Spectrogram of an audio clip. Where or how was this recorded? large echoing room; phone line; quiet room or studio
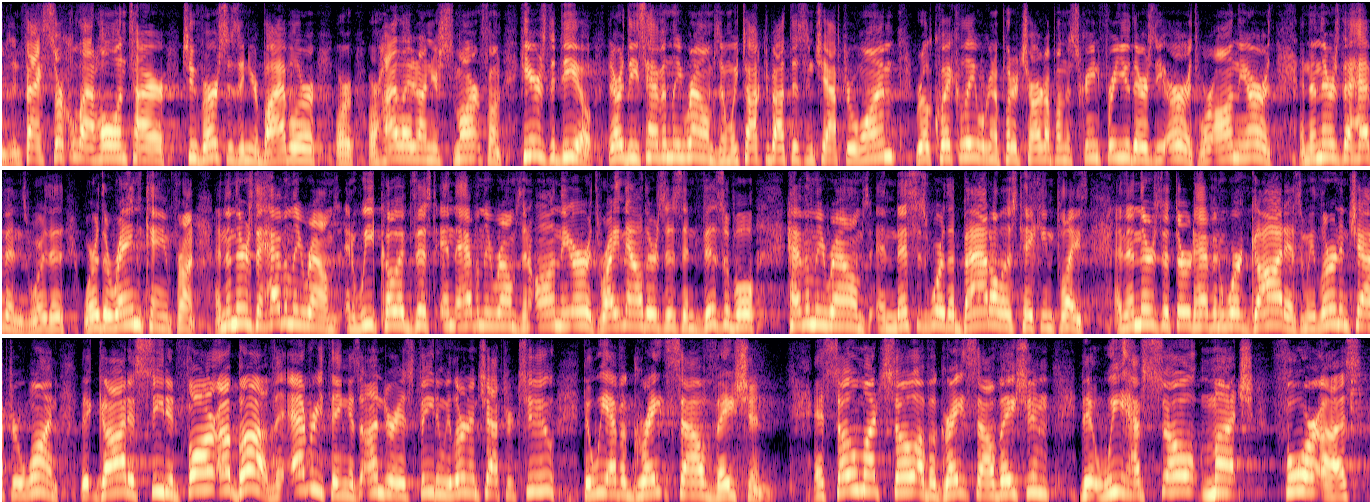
large echoing room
